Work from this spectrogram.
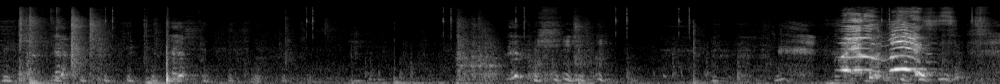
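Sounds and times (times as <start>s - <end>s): laughter: 0.0s - 3.8s, 5.0s - 6.2s.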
